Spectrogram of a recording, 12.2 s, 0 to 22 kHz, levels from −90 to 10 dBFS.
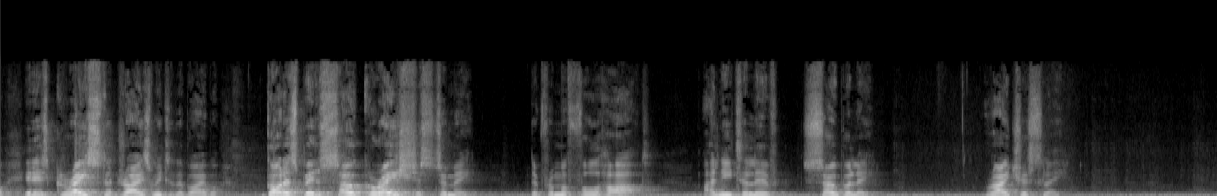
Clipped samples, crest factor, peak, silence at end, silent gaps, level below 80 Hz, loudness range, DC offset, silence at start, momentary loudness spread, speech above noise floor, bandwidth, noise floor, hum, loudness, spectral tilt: under 0.1%; 20 dB; 0 dBFS; 1.55 s; none; -50 dBFS; 9 LU; under 0.1%; 0 s; 21 LU; 27 dB; 15.5 kHz; -45 dBFS; none; -18 LUFS; -5 dB/octave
